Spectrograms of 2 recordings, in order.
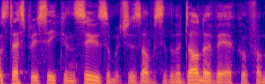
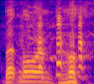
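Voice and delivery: laughing; 9 semitones higher, 3 dB louder than usual. Real, not acted. Host laughs at own slip.

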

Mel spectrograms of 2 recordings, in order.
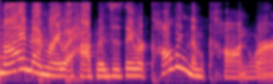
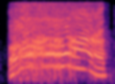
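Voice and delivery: pained scream; 10 semitones higher than usual. Acted. Character screams as worm enters.

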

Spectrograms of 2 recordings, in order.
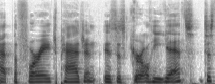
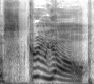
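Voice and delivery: slow, drawn-out shout, higher pitched; defiant shout; 10 semitones higher than usual. Acted. Telling off the media's list with a slow mock-defiant shout.

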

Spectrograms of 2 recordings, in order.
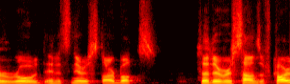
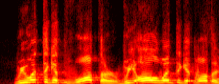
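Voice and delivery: high, insistent mock protest; 12 semitones higher, 5 dB louder than usual. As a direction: insist much higher, hammed up. Friends protest to Mark in retelling.

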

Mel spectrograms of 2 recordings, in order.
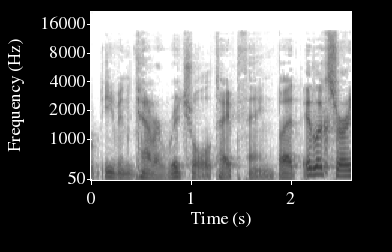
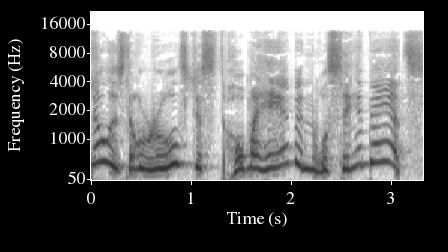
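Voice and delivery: put-on very high, piping child voice; little girl. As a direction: play a little girl luring someone into a game, pitched way up. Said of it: "one of the little girls".

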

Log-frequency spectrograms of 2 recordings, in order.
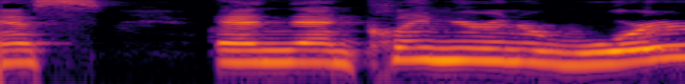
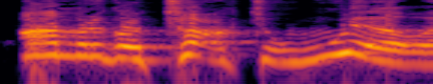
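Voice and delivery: louder, huffy mom muttering to herself; half-playful angry mom voice; mock mad mom; 5 semitones higher, 6 dB louder than usual. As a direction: storm off like an annoyed mother. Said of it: "I was like the mom mad".

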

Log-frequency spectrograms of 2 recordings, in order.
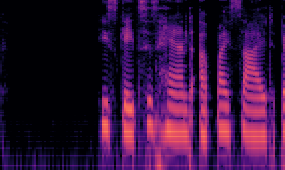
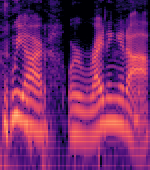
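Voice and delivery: laughing; 2 semitones higher, 6 dB louder than usual. Real, not acted. Laughing about business dinner write-off.

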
